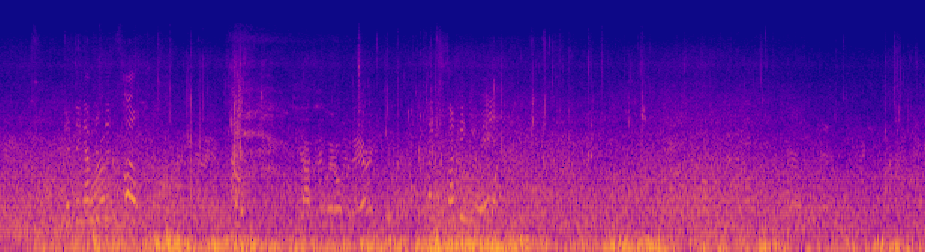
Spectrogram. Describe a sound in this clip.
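Small waves slosh and lap close by.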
